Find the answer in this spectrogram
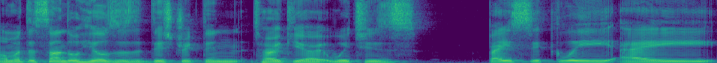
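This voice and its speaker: Recorded very cleanly against a silent background, a man speaks with an Australian accent and ordinary pitch variation. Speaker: fashion and lifestyle podcaster. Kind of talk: casual solo podcast monologue. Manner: casual, conversational with frequent swearing and self-corrections.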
